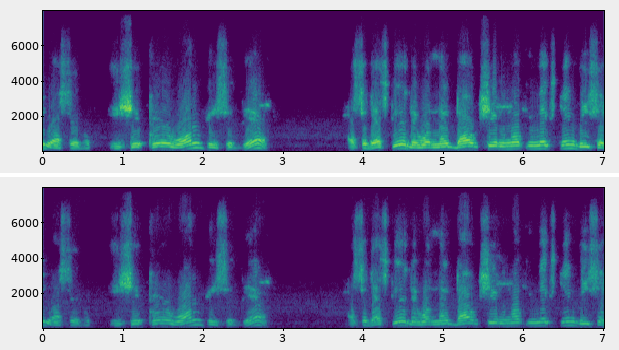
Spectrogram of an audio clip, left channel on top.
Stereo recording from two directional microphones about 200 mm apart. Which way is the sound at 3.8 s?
10° left (ahead or behind).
